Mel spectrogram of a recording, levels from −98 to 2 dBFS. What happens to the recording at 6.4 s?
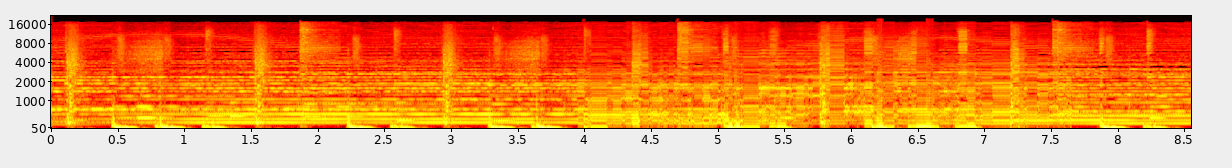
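At 6.4 s the music is inside a stretch of robotic sound from repeated short buffers, running from 3.96 to 7.65 s. The likely cause is audio arriving too seldom, so a 10 ms slice is replayed for most of the time and imposes a rigid 100 Hz metallic buzz. A spectrogram shows evenly spaced harmonics at multiples of 100 Hz, and the waveform shows identical cycles repeating every 10 ms.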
